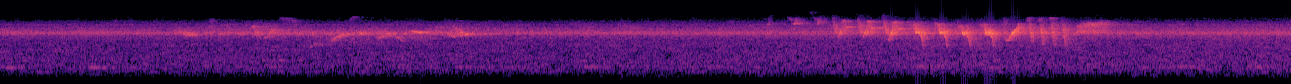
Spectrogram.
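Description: Small songbirds chirping: a few scattered calls, then a quick run of chirps, about seven or eight a second, lasting about two seconds, over a steady high hiss.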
